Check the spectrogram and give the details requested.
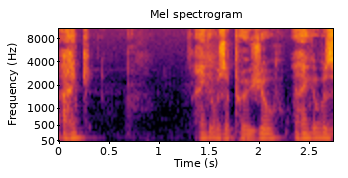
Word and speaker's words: Peugeot: I say Pew, not Poo, like. I think I might say Peugeot.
